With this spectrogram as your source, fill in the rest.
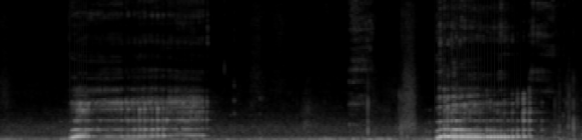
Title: More Hiccup Burps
